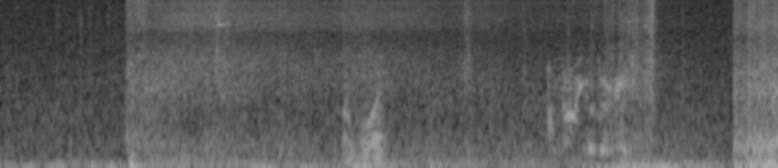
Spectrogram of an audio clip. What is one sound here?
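A smoke grenade hisses loudly as it pours out smoke.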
